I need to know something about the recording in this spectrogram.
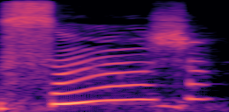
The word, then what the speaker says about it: singe: Un singe, on entend bien J dans le mot à la fin.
